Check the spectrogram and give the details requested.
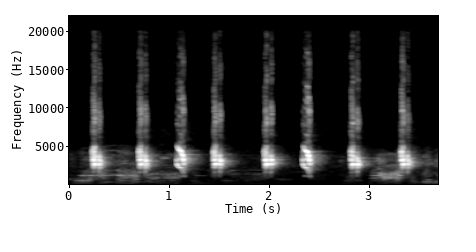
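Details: Long-tailed shrike singing actively: short harsh, rasping notes repeated roughly every half second, with soft murmured speech underneath.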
